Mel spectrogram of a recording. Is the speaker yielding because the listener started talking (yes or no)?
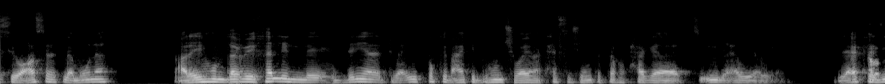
no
